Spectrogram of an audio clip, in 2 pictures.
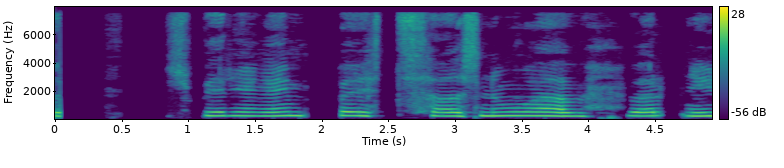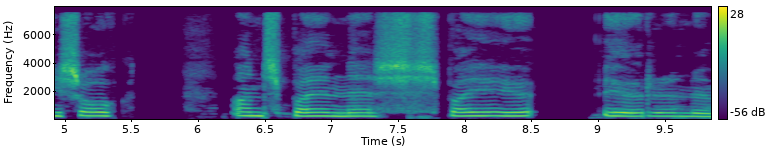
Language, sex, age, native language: Icelandic, male, 12, Icelandic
